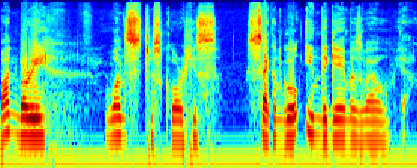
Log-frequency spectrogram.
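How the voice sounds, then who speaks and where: A non-native accent comes through. The delivery moves at a fairly slow pace. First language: not English. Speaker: gaming youtuber. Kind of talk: gameplay commentary. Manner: halting, with pauses.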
